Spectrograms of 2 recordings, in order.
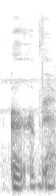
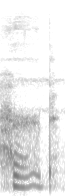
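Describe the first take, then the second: First: The H at the start is silent. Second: The H at the start is pronounced. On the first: "I was always told that the H is silent" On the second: "some people say herb"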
